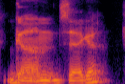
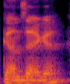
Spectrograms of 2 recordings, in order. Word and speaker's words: Gonzaga: Gonzaga. – Yeah. – Zay, not Zag. Zaga, Gonzaga. Mm-hmm.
